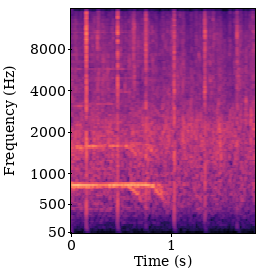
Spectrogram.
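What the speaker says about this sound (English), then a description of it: "Give yourselves a big round of applause, you guys." An audience breaks into applause at a live motivational talk: dense, steady clapping that fills the room throughout, close and fairly loud, with a few sharper individual claps standing out.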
